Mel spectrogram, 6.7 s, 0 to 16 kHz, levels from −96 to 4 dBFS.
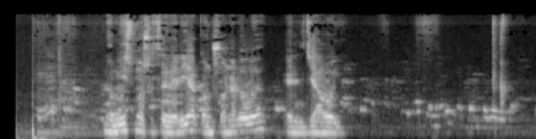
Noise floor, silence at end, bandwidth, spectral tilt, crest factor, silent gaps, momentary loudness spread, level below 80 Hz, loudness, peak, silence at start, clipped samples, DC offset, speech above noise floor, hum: -47 dBFS; 0.25 s; 11.5 kHz; -3.5 dB/octave; 18 dB; none; 20 LU; -48 dBFS; -16 LUFS; -2 dBFS; 0.2 s; under 0.1%; under 0.1%; 31 dB; none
